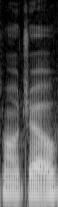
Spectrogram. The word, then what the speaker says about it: Mongeau: name mangu munch yeah I never understood why it's pronounced mojo but maybe that's like a heritage thing I don't know anyways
